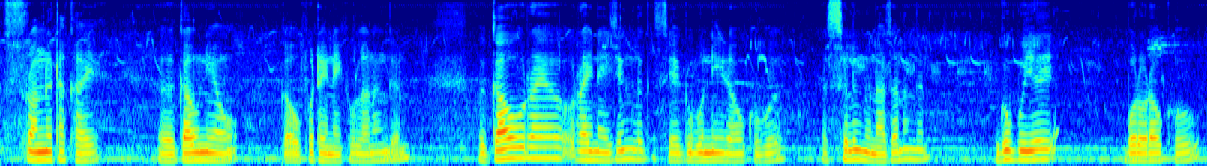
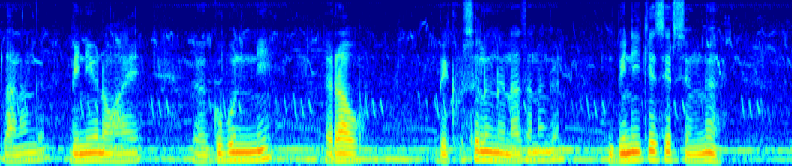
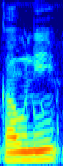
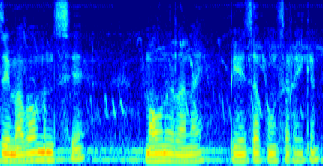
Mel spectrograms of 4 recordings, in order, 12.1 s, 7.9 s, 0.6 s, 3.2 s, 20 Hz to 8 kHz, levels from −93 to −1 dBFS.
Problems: constant background noise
